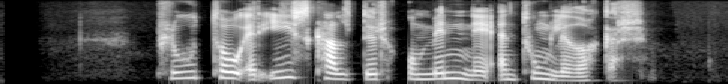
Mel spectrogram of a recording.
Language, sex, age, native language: Icelandic, female, 30-39, Icelandic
